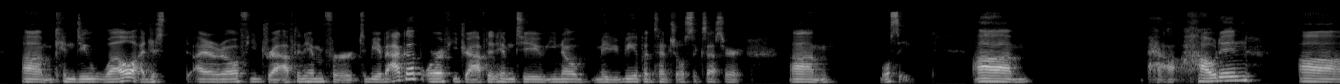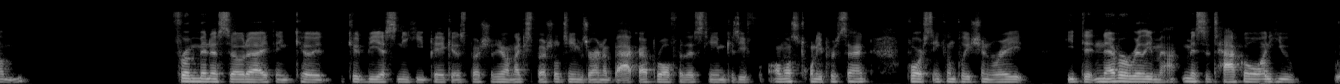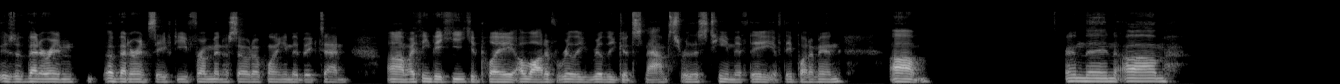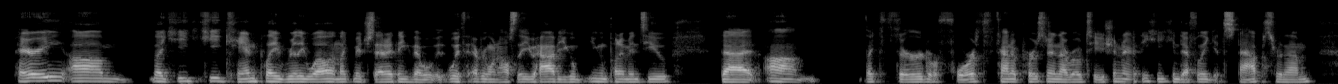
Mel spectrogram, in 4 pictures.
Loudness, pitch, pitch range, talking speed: -28 LUFS, 120 Hz, 115-130 Hz, 190 wpm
